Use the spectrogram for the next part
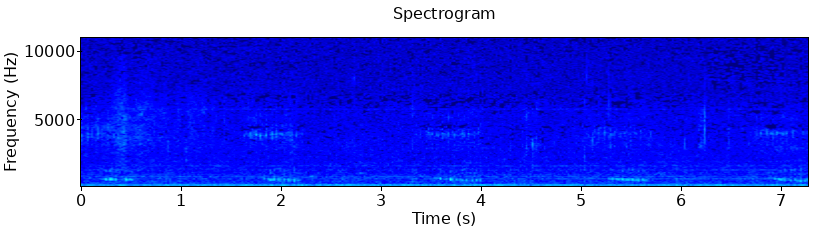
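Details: Kittens purring indoors: a low, steady, continuous rumble runs throughout, overlaid by faint, soft, short descending squeaks that recur roughly every one to two seconds.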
